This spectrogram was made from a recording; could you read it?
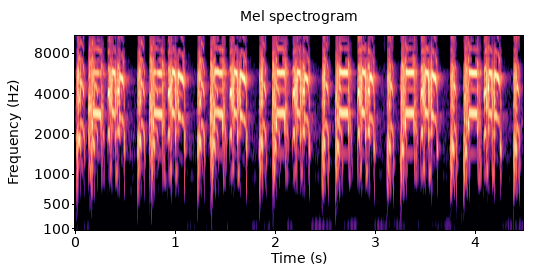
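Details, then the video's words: Grey francolin calling, a sound used to lure and catch wild francolins in Pakistan; a continuous run of loud, scratchy, high ringing phrases, roughly two and a half each second, closely spaced and even, in an otherwise quiet background. "teeter boli grey francolin video teetar shikar voice"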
